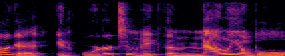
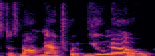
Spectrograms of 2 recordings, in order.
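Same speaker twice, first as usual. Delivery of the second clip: usual speaking voice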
